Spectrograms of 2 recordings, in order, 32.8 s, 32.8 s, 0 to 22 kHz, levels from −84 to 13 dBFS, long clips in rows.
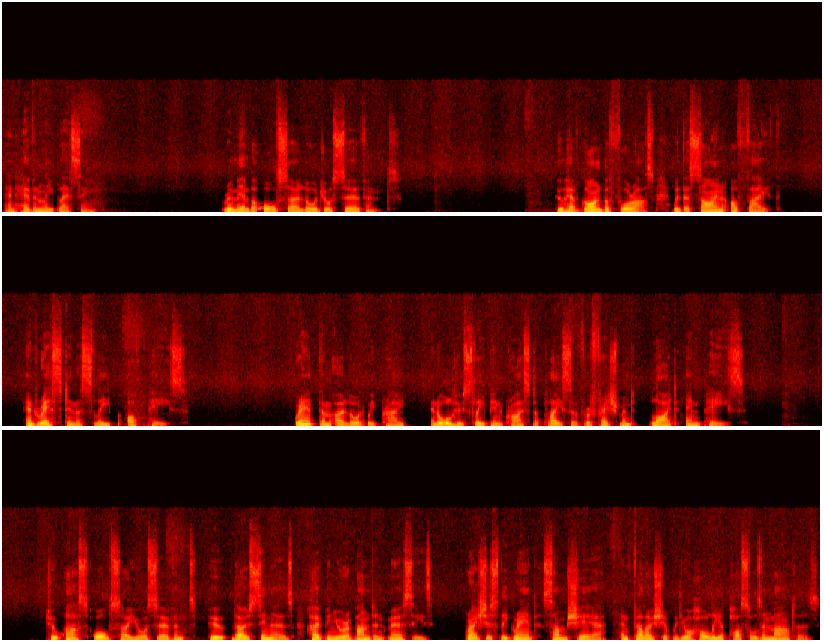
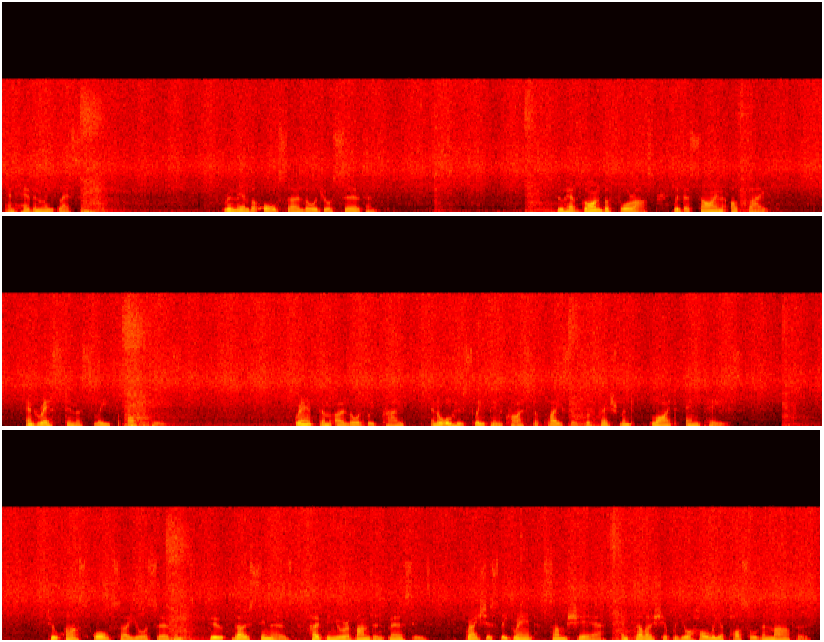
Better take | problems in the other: first | hiss; loud; throughout; 2 dB below the speech; faint in the first

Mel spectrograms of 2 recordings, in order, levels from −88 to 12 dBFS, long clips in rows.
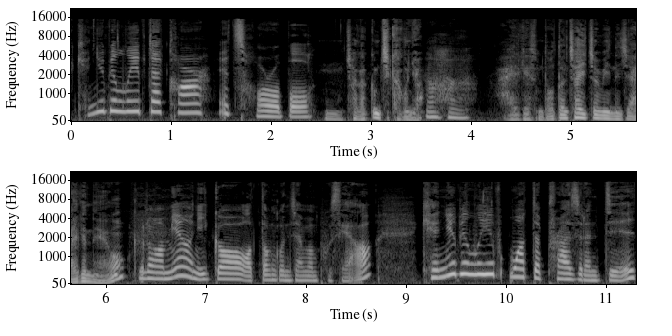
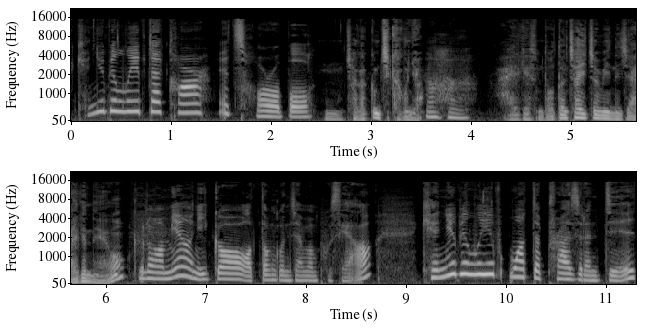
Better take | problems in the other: neither | none

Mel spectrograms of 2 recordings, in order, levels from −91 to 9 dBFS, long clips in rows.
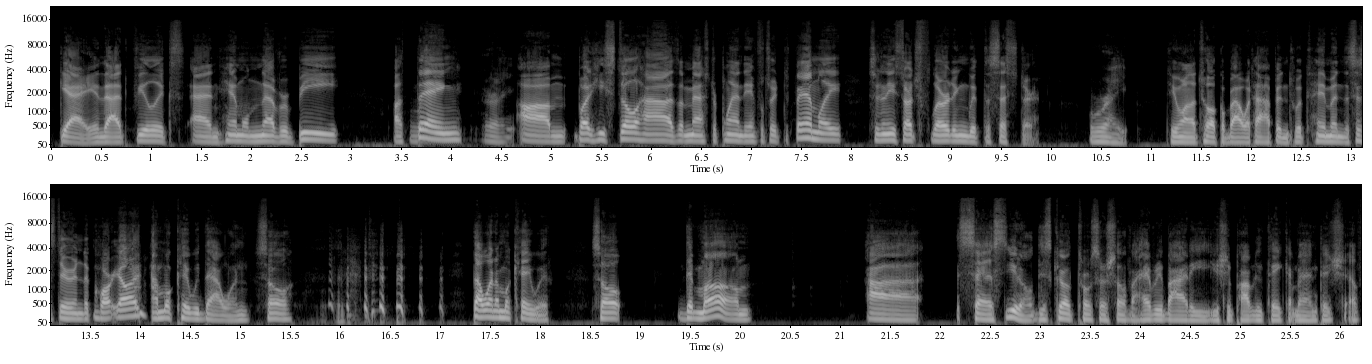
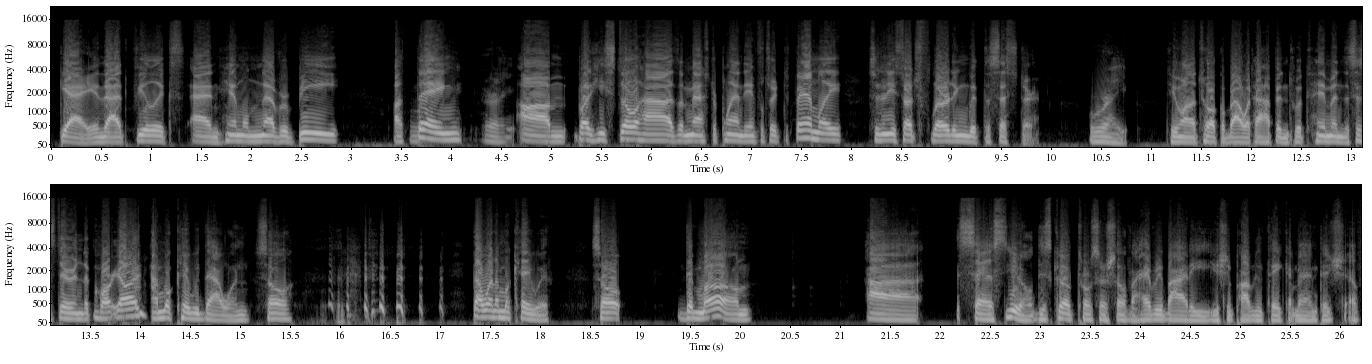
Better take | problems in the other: first | distortion; slight; 6% of the sound clipped

